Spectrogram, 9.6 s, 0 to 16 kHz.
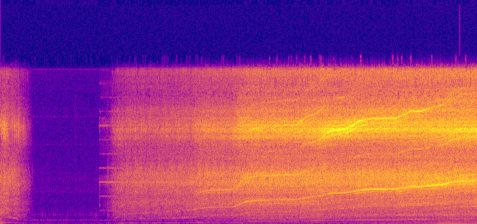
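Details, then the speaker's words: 11-year-old Anderson M5 RC motocross bike, first run in 10 years during restoration: smooth high electric whine climbing as the stabilizing gyro spins up; motor and gyro running normally. "So you can hear the gyro running there now. That's what makes the bike stable."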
